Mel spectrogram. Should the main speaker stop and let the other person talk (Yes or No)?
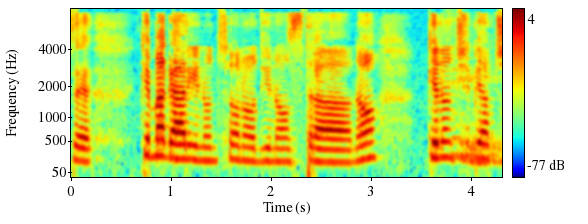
No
